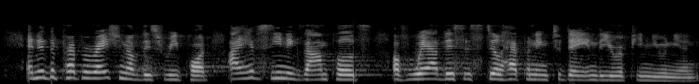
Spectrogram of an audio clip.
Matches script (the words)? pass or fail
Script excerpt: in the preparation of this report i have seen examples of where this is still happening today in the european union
pass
